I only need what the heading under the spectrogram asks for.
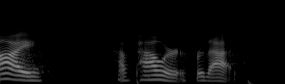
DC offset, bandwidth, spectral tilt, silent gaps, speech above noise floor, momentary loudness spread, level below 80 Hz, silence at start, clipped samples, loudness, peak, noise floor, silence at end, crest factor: under 0.1%; 15.5 kHz; -5 dB/octave; none; 37 dB; 16 LU; -80 dBFS; 0 s; under 0.1%; -41 LUFS; -22 dBFS; -80 dBFS; 0.35 s; 20 dB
